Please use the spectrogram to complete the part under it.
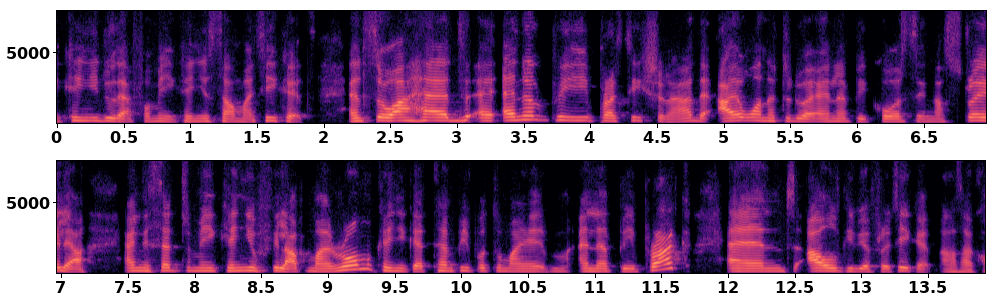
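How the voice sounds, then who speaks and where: A middle-aged woman with an Italian accent, a guest telling lively stories and acting out quoted dialogue. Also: no echo. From Italy. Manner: lively, acts out quoted dialogue with big pitch jumps. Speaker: guest, VA agency founder. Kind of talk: animated storytelling in conversation.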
